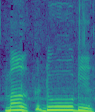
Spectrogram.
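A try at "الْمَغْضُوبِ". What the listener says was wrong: Maghdubi lebih ringan lagi Bunda. Itu Bunda terlalu kuatnya yang jangan tapi lebih dilemahkan lagi.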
